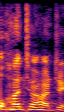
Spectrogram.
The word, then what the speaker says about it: Hunter Hunter: I feel like Hunter X Hunter. I know Hunter Hunter is the correct way to say it.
